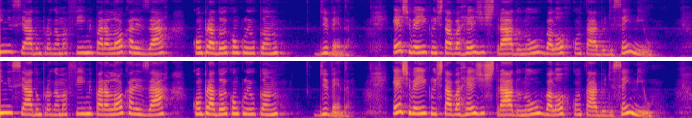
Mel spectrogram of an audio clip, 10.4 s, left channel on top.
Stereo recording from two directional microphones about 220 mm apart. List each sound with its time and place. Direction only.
0.0 s a woman's voice: 50° right (ahead or behind)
